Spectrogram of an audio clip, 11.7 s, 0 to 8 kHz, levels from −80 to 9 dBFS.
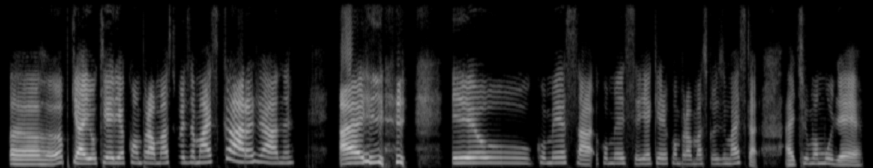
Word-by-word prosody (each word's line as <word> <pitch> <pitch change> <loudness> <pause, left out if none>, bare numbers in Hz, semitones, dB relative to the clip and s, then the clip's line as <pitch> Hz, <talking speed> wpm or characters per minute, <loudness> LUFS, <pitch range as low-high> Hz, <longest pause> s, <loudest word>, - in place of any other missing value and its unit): Aham, 210 +2 +3
porque 275 - -4
aí 230 -1 +7
eu 230 0 -2
queria 255 -1 0
comprar 255 -1 -2
umas 255 +2 -3
coisa 270 0 -7
mais 280 +3 +1
cara 325 -9 +4
já, 275 -5 +1
né, 260 +1 -13 0.6
aí, 260 +3 +6 0.9
eu 255 -1 -1
começa 255 -4 -4
comecei 240 -2 -10
a 225 - -5
querer 230 -2 -8
comprar 220 -3 -9
umas 220 +1 -11
coisas 220 0 -15
mais 240 +4 -7
cara. - - -5 0.4
Aí 185 +1 -3
tinha 235 +4 -14
uma 230 0 -8
mulher, 190 -7 -2
250 Hz, 140 wpm, -22 LUFS, 225-260 Hz, 0.9 s, aí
